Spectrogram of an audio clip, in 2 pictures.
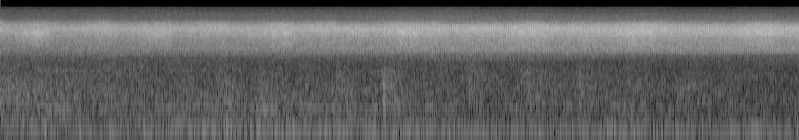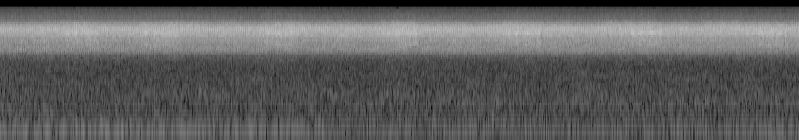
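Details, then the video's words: Loud, continuous, buzzy cicada chorus on the shore of Table Rock Lake in southern Missouri on a hot Saturday, a piercing even wall of sound, with a low boat engine drone that fades out near the end. "Boating Lake Sounds and Cicadas"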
